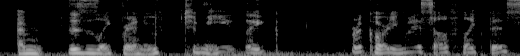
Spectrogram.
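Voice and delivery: tearful, crying voice. Recording themself like this for the first time, crying. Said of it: "I didn't expect to cry".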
